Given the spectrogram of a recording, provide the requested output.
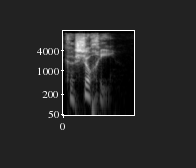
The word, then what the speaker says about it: Khashoggi: Yeah, it says on YouTube it's Khashoggi.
